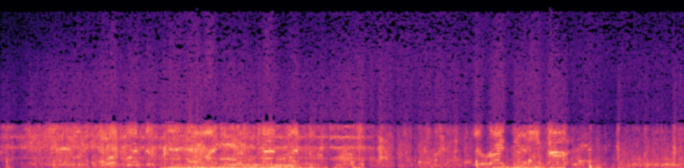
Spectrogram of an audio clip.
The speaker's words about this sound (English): Hear the beeping? Yeah. The horn.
